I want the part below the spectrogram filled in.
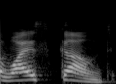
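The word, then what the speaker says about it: viscount: वैसे विस्काउंट, ये हो जाएगा वाइस काउंट, वाइस काउंट का मतलब क्या होता है, एक तरह की उपाधि है, वाइस काउंट, ठीक है।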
